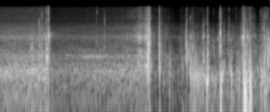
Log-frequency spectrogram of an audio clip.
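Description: A small child splashes water while jumping into a pool.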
